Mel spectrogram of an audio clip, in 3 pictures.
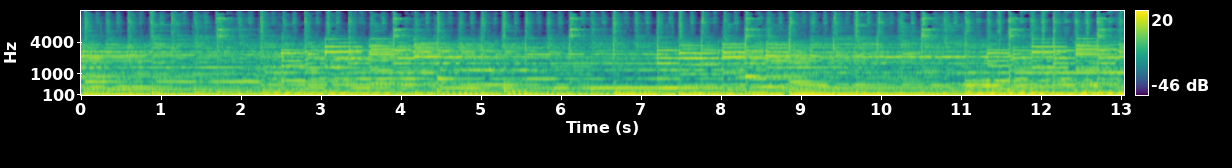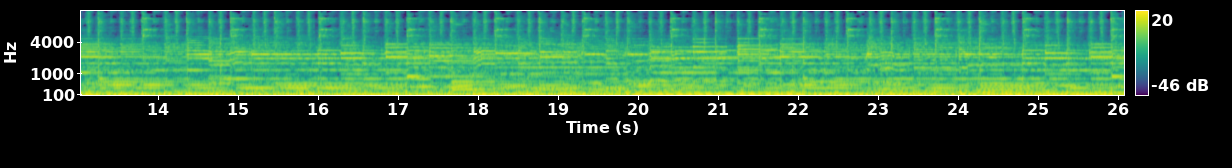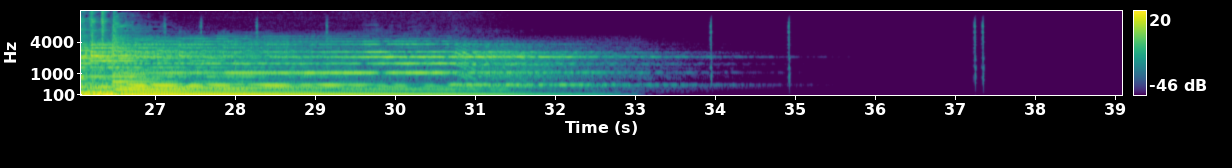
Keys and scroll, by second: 0.0 ctrl+a, 3.2 Escape, 11.0 Escape, 11.2 Escape, 11.3 Escape, 11.4 Escape, 12.4 ctrl+h, 20.0 ctrl+a, 30.6 ctrl+g, 31.0 ctrl+h, 33.7 h, 34.6 ctrl+h, 35.5 ctrl+s.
